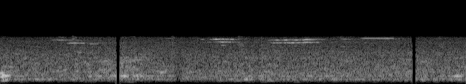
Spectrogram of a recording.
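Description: From the start to the end at 4.66 s, a faint copy of the speech trails about 280 ms behind, roughly 30 dB down. That's an echo leak, likely a speakerphone whose echo canceller let some through. At 1.16 s and again at 4.12 s there's packet loss filled with silence: 40 ms holes with hard edges, which fits two 20 ms packets each time. The band sits within the usual G.711 telephone coding limits.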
